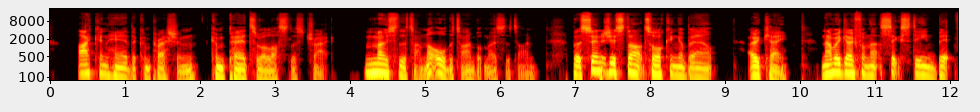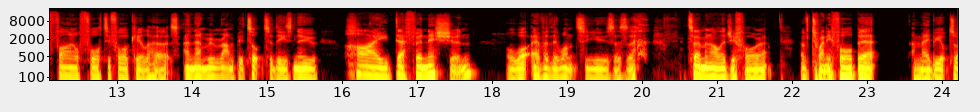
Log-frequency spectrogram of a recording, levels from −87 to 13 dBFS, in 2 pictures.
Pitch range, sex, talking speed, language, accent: 95-120 Hz, male, 170 wpm, English, British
